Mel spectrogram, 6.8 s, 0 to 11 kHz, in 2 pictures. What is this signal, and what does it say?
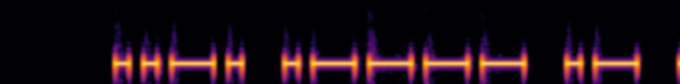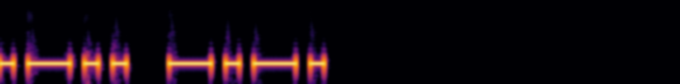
Morse code, heard as a keyed tone, about 17 wpm, 700 Hz. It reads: F1ALC
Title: DXCC-100 Call Signs - 5 Characters - Repeated 3x - 17wpm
